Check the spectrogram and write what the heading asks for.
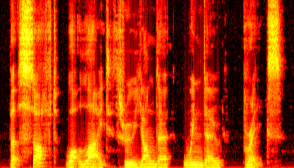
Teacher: the emphasis is always put on the second in each pair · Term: iambic pentameter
